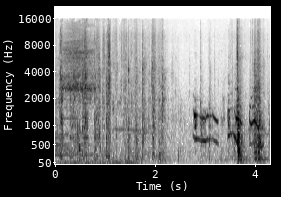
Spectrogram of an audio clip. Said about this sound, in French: Écoute. Oh, là, un hibou. Ou une chouette.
